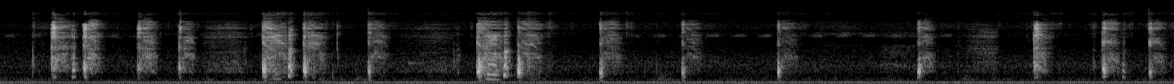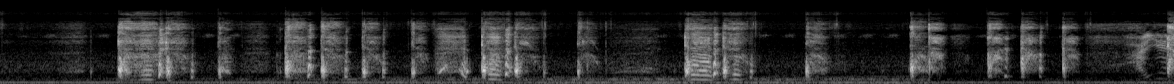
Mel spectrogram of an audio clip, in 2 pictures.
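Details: A girl has a coughing fit, coughing in repeated short bursts and clusters with brief pauses between runs.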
